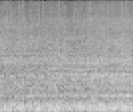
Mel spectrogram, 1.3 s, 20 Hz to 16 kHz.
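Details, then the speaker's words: Chevelle with a 454 big-block gear-drive V8 swapped from a Suburban, on first fire-up, burning oil off the headers. Even, steady, deep idle with a crisp gear-drive sound and no knocks; a normal idle. "you hear that gear dve crisp nice and crisp look at the oil pressure"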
